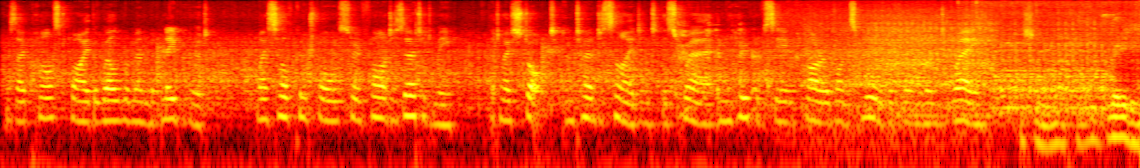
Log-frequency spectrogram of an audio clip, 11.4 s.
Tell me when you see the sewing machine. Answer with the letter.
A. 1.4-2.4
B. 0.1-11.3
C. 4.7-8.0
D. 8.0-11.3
D.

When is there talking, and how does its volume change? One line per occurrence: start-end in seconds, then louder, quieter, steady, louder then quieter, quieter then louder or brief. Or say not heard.
0.1-11.3 steady.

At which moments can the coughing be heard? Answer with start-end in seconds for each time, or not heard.
6.7-7.7.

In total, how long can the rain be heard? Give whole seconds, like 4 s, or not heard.
11 s.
